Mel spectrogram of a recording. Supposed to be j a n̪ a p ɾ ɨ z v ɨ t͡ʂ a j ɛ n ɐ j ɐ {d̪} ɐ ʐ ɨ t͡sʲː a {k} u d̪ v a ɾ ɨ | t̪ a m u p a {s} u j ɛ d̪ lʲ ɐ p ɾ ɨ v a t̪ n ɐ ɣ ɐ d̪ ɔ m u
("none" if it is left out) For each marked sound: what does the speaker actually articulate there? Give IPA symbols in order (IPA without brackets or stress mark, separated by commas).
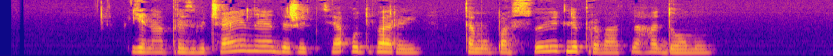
d̪, ʔ, s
